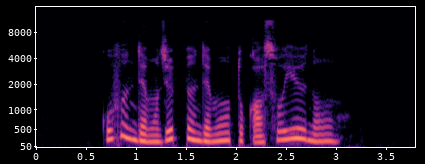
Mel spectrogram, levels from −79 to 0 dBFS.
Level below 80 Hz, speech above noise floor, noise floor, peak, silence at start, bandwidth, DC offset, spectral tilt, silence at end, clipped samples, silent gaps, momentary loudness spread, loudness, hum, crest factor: -62 dBFS; 51 dB; -75 dBFS; -10 dBFS; 0.7 s; 11.5 kHz; under 0.1%; -7 dB/octave; 0.75 s; under 0.1%; none; 6 LU; -25 LUFS; none; 16 dB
